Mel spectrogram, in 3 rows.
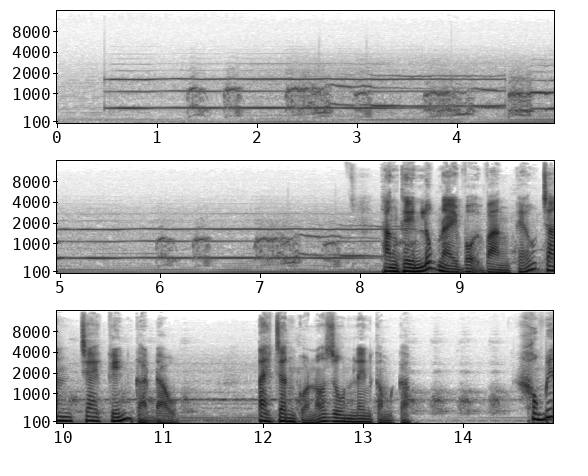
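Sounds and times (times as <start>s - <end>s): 
black dog howling in a yard: 0.5s - 12.8s, 13.4s - 14.6s
speech: 8.2s - 11.2s, 12.0s - 13.6s, 14.6s - 14.8s.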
